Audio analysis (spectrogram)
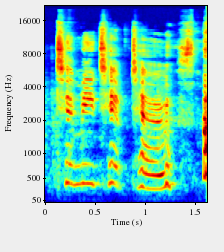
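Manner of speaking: high, slow, giggling over Timmy Tiptoes; laughing. Real, not acted. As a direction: savour the silly name. Laughing at the nickname.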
